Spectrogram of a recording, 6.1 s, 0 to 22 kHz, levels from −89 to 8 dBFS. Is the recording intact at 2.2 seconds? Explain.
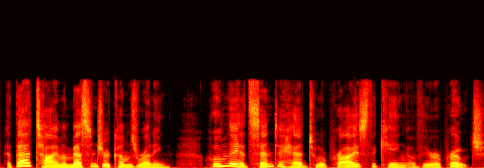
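Yes, the speech at 2.2 seconds is intact, with no audible fault at that moment.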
